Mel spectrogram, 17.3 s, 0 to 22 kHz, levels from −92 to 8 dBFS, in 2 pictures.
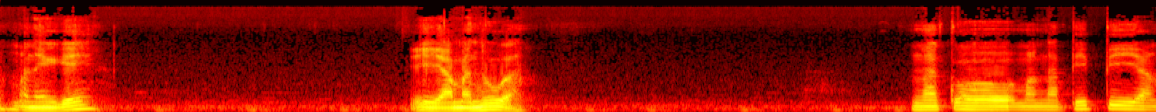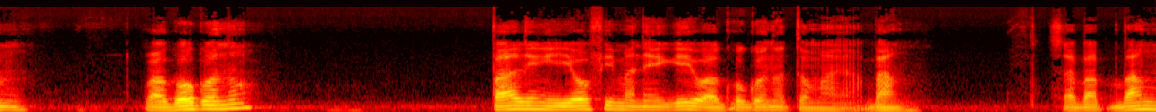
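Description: From 7.27 to 7.51 s the loudest syllables take on a harsh, crackling edge, with peaks pushed about 1 dB past the converter's limit and a small fraction of samples flattened. This is microphone overload, likely from an input level set too high for the converter.

At 7.56 s, just after that distorted stretch, the speech and the background both drop by about 6 dB in a single step. This is the microphone volume being stepped down, likely by the call software reacting to the clipping it had just detected.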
